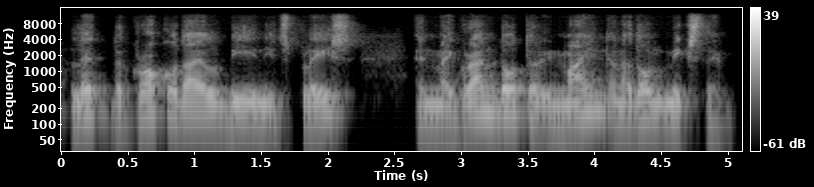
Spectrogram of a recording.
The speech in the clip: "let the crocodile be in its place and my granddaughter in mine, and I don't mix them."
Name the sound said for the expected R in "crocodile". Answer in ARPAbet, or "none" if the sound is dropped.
R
